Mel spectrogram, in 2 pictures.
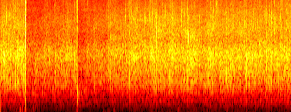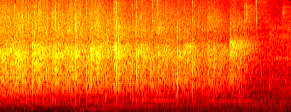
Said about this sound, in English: Would you stand to your feet and let's clap to the Lord one more big time. All the people online, clap to the Lord all one time.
